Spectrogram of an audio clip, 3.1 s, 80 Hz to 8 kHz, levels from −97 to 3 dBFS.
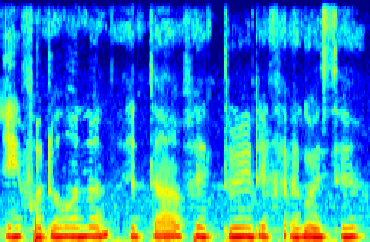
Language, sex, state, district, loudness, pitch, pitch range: Assamese, female, Assam, Sonitpur, -15 LUFS, 295 Hz, 295-310 Hz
